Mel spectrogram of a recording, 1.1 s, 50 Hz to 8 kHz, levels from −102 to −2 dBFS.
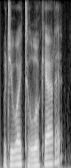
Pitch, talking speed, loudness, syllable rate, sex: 115 Hz, 390 wpm, -17 LUFS, 7.7 syllables/s, male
